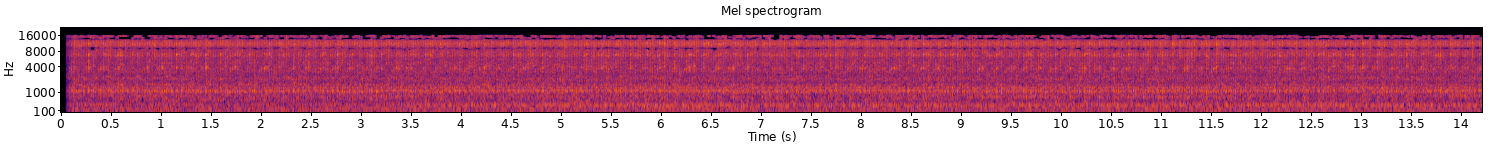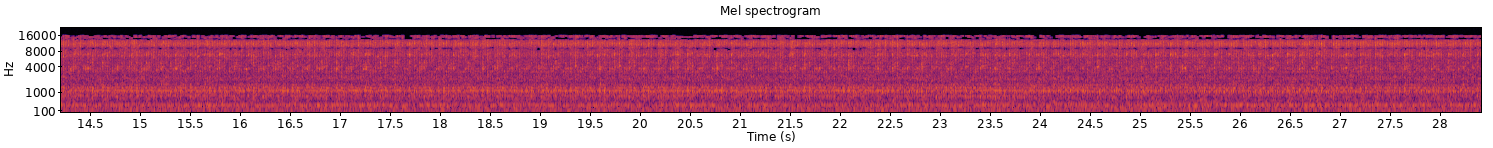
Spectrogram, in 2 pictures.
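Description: Tractor's diesel engine idling steadily, with its engine-driven cooling fan turning.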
